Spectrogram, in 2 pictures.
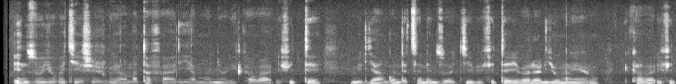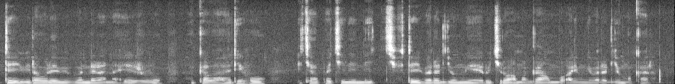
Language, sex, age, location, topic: Kinyarwanda, male, 18-24, Huye, health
